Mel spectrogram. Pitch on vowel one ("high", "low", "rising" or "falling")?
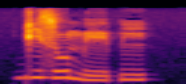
high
